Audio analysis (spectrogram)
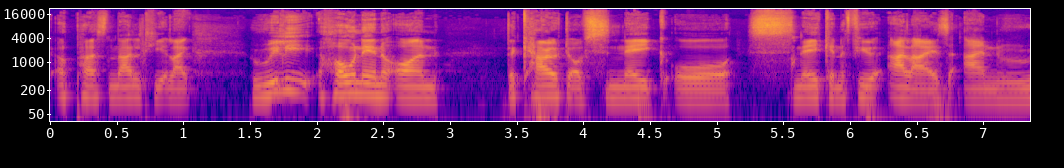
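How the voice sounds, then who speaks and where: Emphatic man in casual podcast chat. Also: medium pitch. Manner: sweary, emphatic, argues his point with checking questions. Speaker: podcast host. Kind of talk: casual gaming podcast discussion.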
